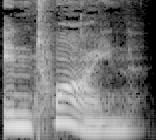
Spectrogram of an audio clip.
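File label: "entwine", English, British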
